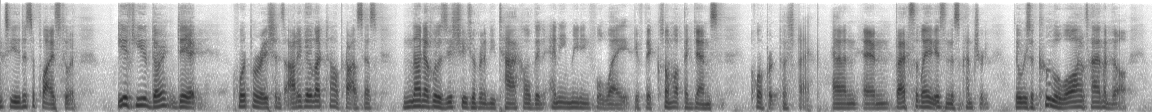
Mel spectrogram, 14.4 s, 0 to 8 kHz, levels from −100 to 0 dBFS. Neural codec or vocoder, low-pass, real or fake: codec, 16 kHz, 0.5 kbps, FreqCodec, larger model; 7.2 kHz; fake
